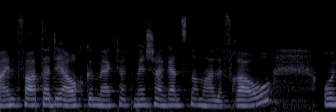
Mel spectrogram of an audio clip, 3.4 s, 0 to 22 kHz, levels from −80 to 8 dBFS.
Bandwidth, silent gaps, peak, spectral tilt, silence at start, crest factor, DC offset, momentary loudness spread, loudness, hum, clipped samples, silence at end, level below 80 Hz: 16 kHz; none; -28 dBFS; -4.5 dB/octave; 0 s; 16 dB; under 0.1%; 7 LU; -45 LUFS; none; under 0.1%; 0 s; -80 dBFS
